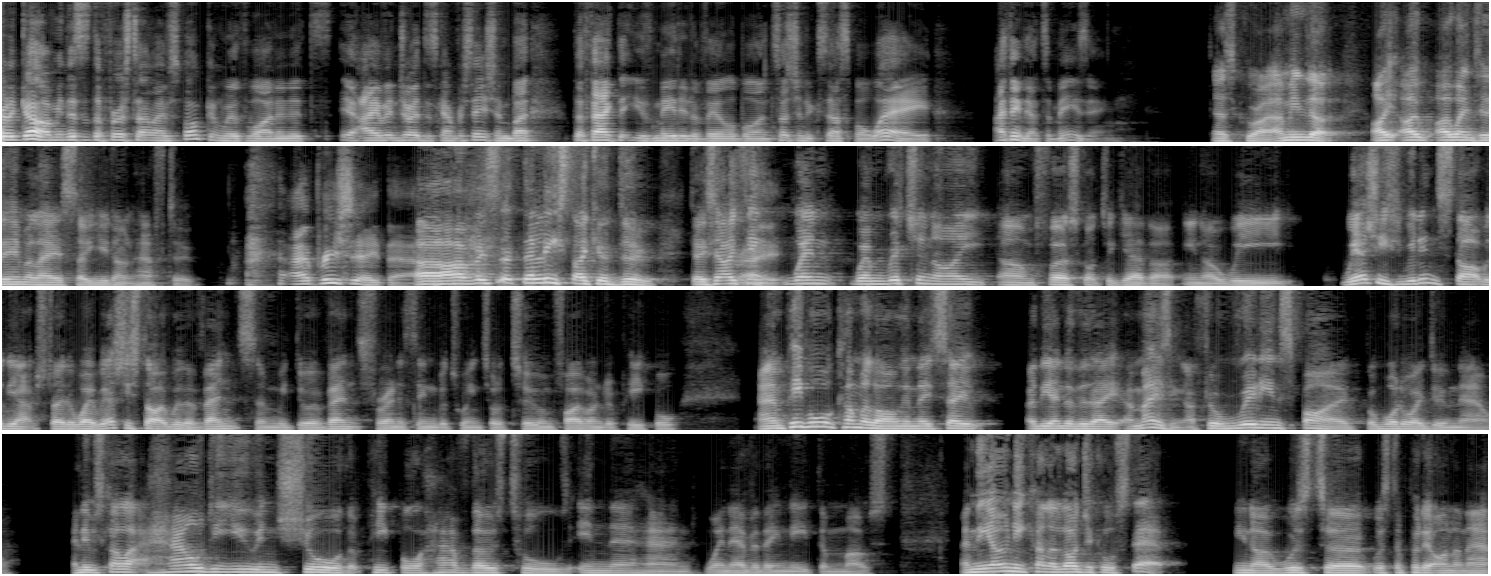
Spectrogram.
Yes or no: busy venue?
no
